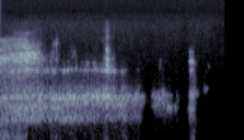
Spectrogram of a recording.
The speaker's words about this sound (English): Breath in. Open your mouth and let it go.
